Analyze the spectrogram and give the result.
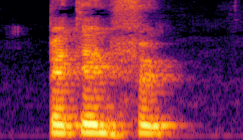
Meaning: to be in great shape, to be in great form, to be fighting fit
- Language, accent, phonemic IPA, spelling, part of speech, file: French, Canada, /pe.te l(ə) fø/, péter le feu, verb, LL-Q150 (fra)-péter le feu.wav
